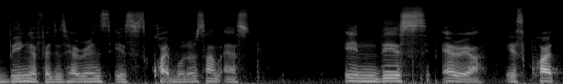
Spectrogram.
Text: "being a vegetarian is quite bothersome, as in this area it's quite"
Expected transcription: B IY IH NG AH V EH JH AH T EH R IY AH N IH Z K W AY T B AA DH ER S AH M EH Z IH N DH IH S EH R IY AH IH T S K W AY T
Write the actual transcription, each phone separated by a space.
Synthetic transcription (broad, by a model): B IY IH NG AH F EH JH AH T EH R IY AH N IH S K W AY T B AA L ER S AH M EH S IH N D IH S EH R IY AH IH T S K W AY T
